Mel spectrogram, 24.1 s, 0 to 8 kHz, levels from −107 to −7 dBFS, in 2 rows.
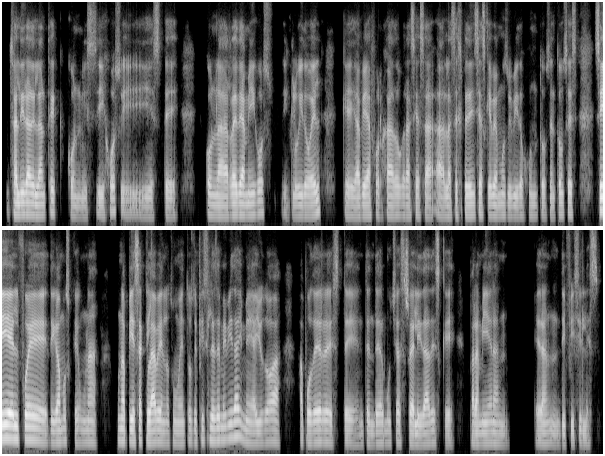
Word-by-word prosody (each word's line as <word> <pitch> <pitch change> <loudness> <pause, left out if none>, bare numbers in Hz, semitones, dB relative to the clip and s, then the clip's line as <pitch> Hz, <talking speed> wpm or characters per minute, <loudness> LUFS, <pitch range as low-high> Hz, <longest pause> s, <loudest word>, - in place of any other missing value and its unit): salir 105 +1 +4
adelante 105 +2 +2 0.2
con 95 -2 -6
mis 90 -1 -9
hijos, - - -4
y 90 0 -7
este, 85 0 -6 0.5
con 100 -1 -2
la 95 -1 +3
red 105 +2 +3
de 105 - +5
amigos, 105 +3 -3 0.2
incluido 95 +1 -3
él, 120 +6 +1 0.4
que 95 -1 -3
había 100 +1 +2
forjado 95 +1 -2
gracias 95 -1 -4
a - - +2
a 90 - -2
las 95 +1 -2
experiencias 100 +2 -1
que - - -1
habíamos 100 +1 -2
vivido 95 0 -4
juntos. 100 +1 -10
Entonces 105 +3 -3 0.3
sí, 135 +1 +9
él 130 -1 +9
fue, 125 -4 +5
digamos 110 +2 +1
que - - -5
una 105 -1 -4 0.4
una 115 -1 +2
pieza 110 -2 +4
clave 110 +1 +5
en 105 - -4
los 100 -1 -9
momentos 100 +2 -5
difíciles 120 +3 -2
de 120 - +2
mi 125 +1 -2
vida, 145 +4 +2
y 155 - -4
me 110 -5 -3
ayudó 100 +3 -1
a 105 -3 -2 0.4
a - - -2
poder 105 +1 +2
este, 100 - -5
entender 95 +1 -4
muchas 105 0 -3
realidades 95 +2 +1
que - - -7 0.3
para 100 -1 +1
mí 100 +1 -1
eran 100 -2 -6 0.5
eran 95 -1 -4
difíciles. 90 - -6
100 Hz, 145 wpm, -24 LUFS, 95-110 Hz, 0.5 s, sí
